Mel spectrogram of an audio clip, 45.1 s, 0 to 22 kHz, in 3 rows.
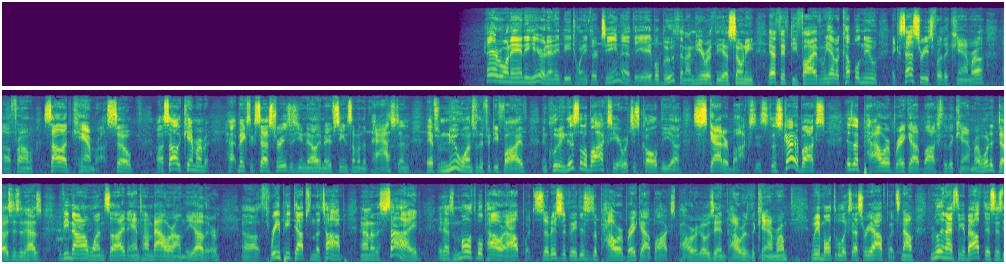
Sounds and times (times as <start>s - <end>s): Speech: 7.2s - 45.1s.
